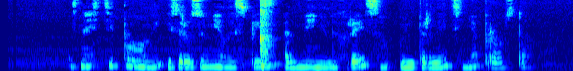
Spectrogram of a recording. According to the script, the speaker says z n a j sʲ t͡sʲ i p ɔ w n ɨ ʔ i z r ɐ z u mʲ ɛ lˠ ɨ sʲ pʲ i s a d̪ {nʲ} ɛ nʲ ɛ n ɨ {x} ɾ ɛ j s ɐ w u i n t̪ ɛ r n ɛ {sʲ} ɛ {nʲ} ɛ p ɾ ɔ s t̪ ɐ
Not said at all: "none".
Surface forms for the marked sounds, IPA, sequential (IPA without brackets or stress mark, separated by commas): mʲ, x, t͡sʲ, nʲ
